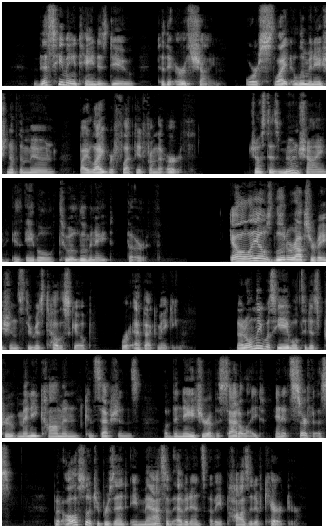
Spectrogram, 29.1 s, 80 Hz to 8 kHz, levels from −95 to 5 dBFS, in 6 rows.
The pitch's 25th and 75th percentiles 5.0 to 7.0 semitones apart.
No: average, 4.0 semitones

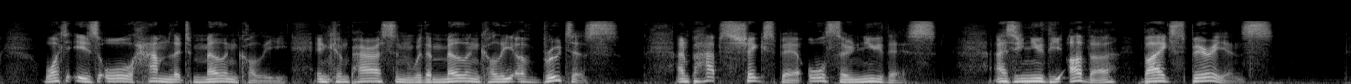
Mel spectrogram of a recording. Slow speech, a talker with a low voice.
Yes: slow, 110 wpm; low, 125 Hz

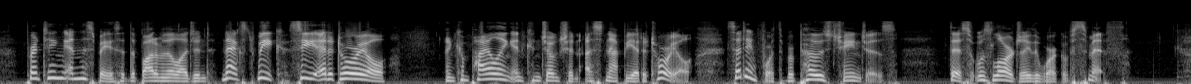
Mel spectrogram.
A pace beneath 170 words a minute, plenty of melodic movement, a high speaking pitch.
Yes: average, 160 wpm; wide, 8.4 semitones; high, 195 Hz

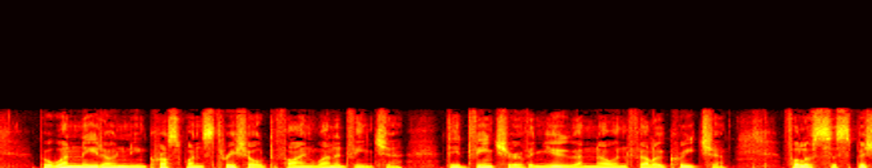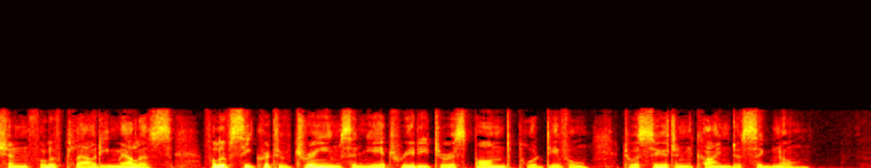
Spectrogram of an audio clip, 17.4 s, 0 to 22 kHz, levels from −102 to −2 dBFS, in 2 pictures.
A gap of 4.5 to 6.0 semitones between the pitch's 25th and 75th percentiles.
No: average, 3.4 semitones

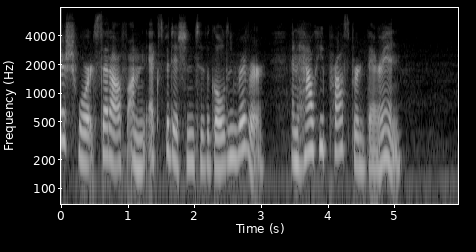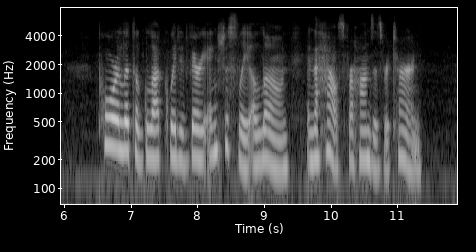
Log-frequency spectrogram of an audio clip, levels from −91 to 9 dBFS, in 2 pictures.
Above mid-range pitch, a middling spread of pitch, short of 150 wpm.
Yes: high, 200 Hz; average, 4.3 semitones; average, 140 wpm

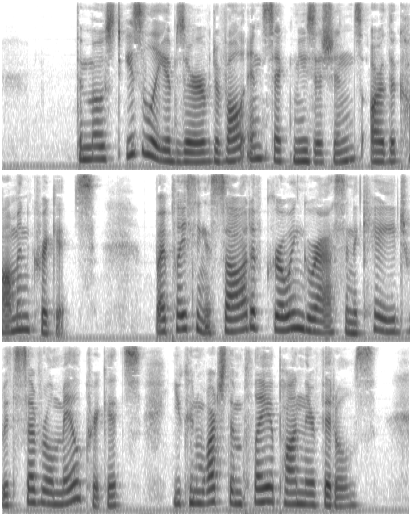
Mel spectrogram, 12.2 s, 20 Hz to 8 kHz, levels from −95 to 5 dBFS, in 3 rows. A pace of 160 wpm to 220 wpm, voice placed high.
Yes: average, 165 wpm; high, 210 Hz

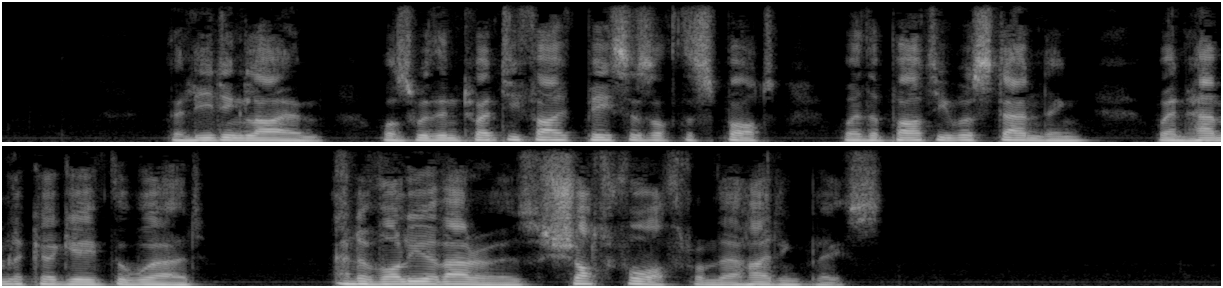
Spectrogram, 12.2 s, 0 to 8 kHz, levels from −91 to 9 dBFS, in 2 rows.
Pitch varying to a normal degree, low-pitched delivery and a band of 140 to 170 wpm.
Yes: average, 3.2 semitones; low, 125 Hz; average, 160 wpm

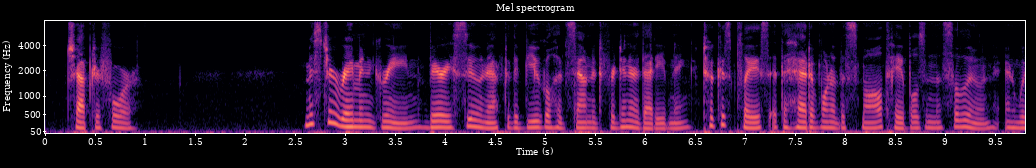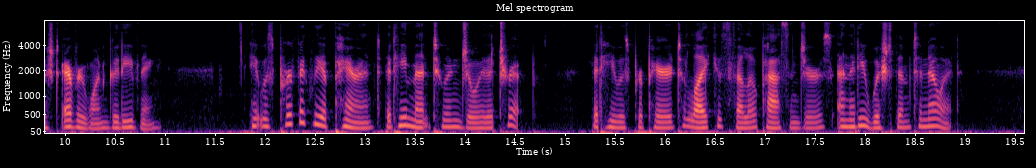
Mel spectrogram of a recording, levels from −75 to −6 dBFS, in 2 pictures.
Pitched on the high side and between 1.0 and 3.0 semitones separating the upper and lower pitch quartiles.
No: medium, 155 Hz; average, 2.7 semitones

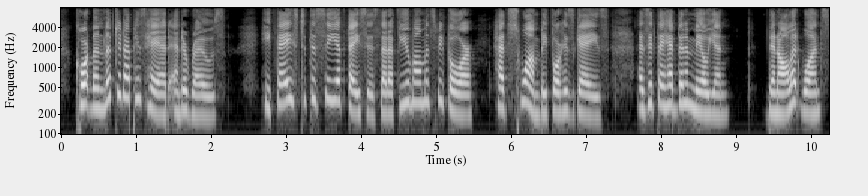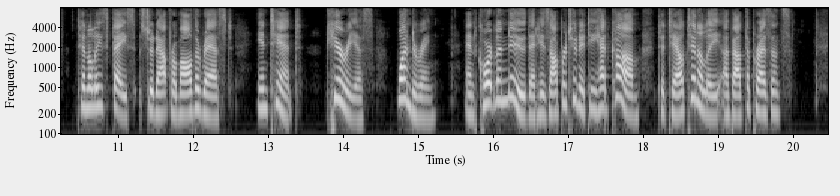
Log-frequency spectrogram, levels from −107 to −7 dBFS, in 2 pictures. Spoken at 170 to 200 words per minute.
Yes: average, 175 wpm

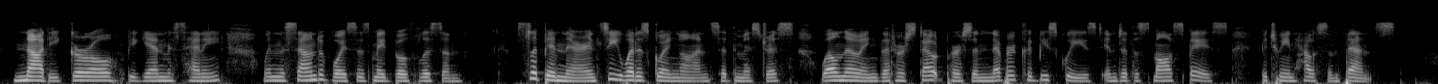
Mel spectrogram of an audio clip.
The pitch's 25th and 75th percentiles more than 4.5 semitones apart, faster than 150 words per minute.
No: narrow, 2.5 semitones; average, 180 wpm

